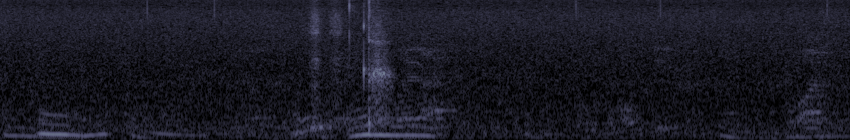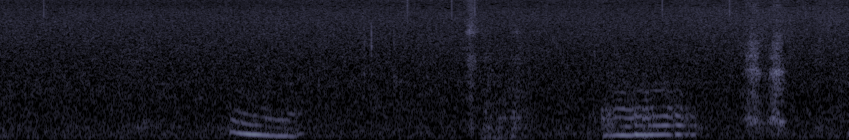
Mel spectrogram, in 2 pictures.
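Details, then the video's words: An elderly female cat snoring as she ages: soft, low, nasal snores with a rising tone, repeating every two to three seconds over a faint steady hiss in a quiet room. "Snoring Cat"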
